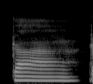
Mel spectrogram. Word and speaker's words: cagada: You're full of cagada. Oh, did I say it right? – No. – Whatever. – It's cagada. – Cagada.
